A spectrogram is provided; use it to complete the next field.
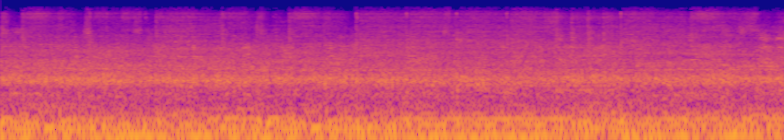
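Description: A large crowd roars and cheers steadily while loud rock music with heavy bass pounds underneath, the whole mix dense and continuous for the full stretch.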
